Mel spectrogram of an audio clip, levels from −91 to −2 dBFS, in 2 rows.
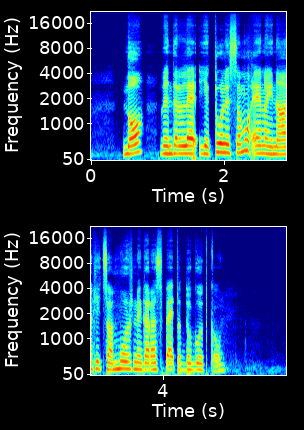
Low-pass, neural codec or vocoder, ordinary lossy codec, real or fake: none; codec, 44.1 kHz, 2.6 kbps, DAC; none; fake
